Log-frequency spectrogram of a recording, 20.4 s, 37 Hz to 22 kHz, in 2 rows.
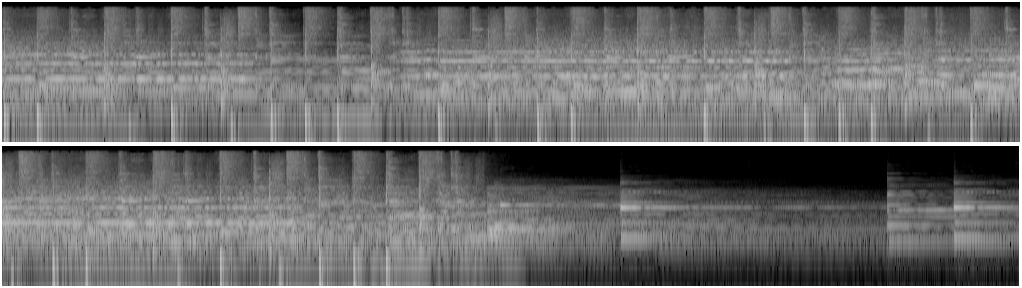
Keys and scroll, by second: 7.2 ctrl+space, 7.7 ctrl+space, 7.8 ctrl+space, 7.8 ctrl+space, 7.9 ctrl+space, 7.9 ctrl+space, 8.0 ctrl+space, 8.0-14.1 ctrl+space.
